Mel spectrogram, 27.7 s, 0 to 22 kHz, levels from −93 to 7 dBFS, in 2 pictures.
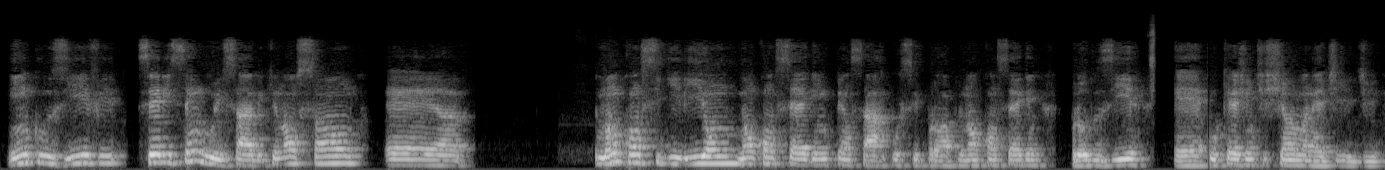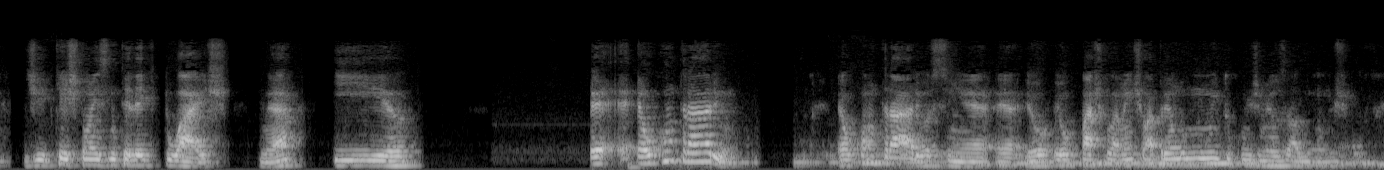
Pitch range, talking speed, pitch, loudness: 120-165 Hz, 120 wpm, 130 Hz, -23 LUFS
